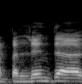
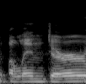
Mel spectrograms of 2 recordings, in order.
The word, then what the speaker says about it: Belinda: like bind yeah yeah Belinda that's opposed to belinder which mispronunciation which is constantly transpiring but but yeah so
